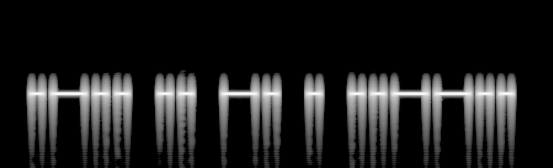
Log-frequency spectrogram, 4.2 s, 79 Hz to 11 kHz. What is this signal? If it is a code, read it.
Morse code, heard as a keyed tone, about 15 wpm, 700 Hz. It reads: LINE?
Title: Sentences from Top 1000 Words - Review Part 1 - 15wpm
